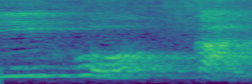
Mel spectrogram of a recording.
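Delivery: ইহকাল slowly, each syllable drawn out; syllable-by-syllable pronunciation. Shown as a demonstration. Teacher putting the dictated parts together, syllable by syllable. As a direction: stretch ইহকাল into three clear parts. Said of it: "উচ্চারণে কি লিখছি?".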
